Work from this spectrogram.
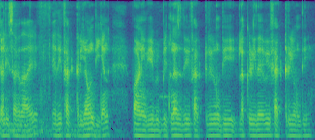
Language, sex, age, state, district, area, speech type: Dogri, male, 30-45, Jammu and Kashmir, Reasi, rural, spontaneous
